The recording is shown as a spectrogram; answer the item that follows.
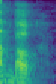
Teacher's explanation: हिंदी की स्पर्श घोष महाप्राण ओष्ठ्य व्यंजन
